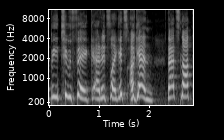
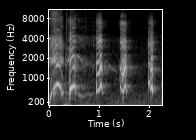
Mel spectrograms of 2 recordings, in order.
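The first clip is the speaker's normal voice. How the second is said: laughing hard, much higher; wheezing laughter at dad's rudeness; long high laugh. Real, not acted. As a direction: crack up helplessly.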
